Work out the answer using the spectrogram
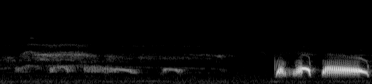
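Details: Caged decoy spotted dove cooing to entice wild doves. After faint background murmur, a single phrase sounds: two brisk low notes, then a rich, drawn-out coo.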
